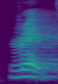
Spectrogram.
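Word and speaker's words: read: बेगन okay रीड रेड रेड spelling same होती है लेकिन हम इसे रेड बोलते हैं राइट अब ये जो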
